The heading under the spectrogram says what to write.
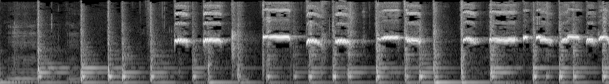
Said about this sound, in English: The samba whistle solo was just ad-lib.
